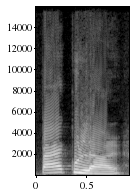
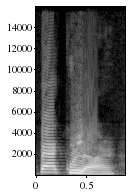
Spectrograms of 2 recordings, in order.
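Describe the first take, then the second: The two takes are said the same way.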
